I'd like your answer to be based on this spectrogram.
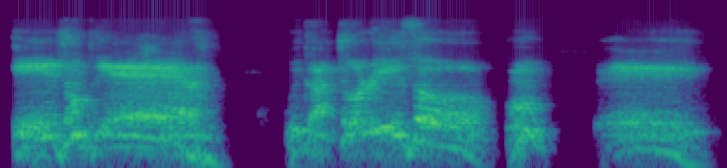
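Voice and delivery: high, slow, loud shout across the field; taunting shout. Pretend. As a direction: call out to taunt the enemy. Soldier shouting to French.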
